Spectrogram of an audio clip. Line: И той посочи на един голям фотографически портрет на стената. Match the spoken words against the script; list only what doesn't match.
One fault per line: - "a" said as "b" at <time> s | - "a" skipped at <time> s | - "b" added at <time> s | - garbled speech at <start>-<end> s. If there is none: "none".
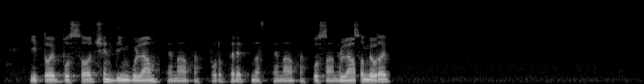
- "на" skipped at 1.1 s
- "фотографически" said as "стената" at 1.6 s
- garbled speech at 3.1-3.9 s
